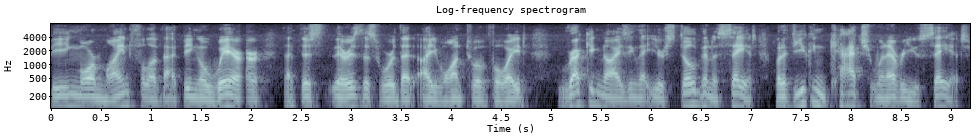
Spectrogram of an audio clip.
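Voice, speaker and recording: A man's very deep, low voice with hardly any pauses. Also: ordinary pitch variation. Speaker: psychologist. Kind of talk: casual chat. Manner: fast.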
